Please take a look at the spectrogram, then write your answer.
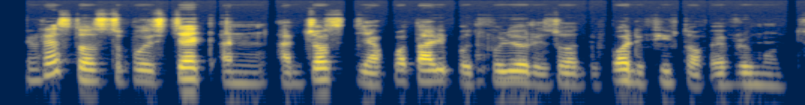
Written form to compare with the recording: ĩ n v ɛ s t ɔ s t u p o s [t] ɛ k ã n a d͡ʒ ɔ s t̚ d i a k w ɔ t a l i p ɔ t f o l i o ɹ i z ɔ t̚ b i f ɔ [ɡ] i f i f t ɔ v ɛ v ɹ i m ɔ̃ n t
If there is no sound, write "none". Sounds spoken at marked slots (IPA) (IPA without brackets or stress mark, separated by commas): t͡ʃ, d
